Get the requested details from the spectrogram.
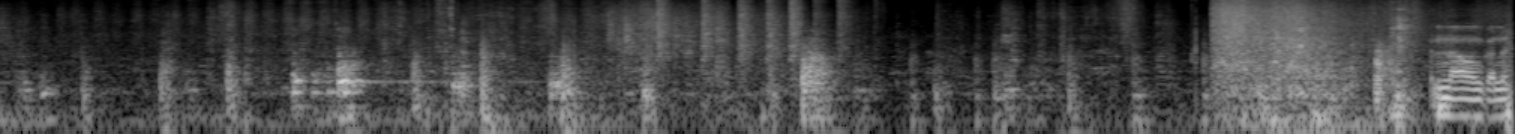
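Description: Fingers rub and tap on a hollow wooden instrument body.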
